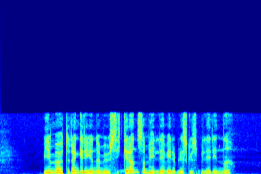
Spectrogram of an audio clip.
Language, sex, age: Norwegian, female, 52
